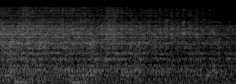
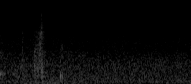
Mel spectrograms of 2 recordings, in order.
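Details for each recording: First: Kawasaki Ninja ZX636 (ZX6R) during rebuild, front wheel hand-spun before caliper removal: gritty, hissing scrape with light rhythmic rasp each turn; sounds dirty, owner unsure whether the front brake calipers or dirt in the axle or bearings is the cause. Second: Kawasaki Ninja ZX636 front wheel hand-spun with the brake calipers removed: nearly silent, only a faint hiss and light tick, no scraping or grinding. The calipers were the cause of the earlier front-end noise.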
